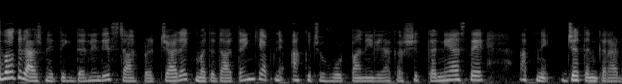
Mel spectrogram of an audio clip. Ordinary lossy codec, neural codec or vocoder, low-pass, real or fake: none; none; 7.2 kHz; real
